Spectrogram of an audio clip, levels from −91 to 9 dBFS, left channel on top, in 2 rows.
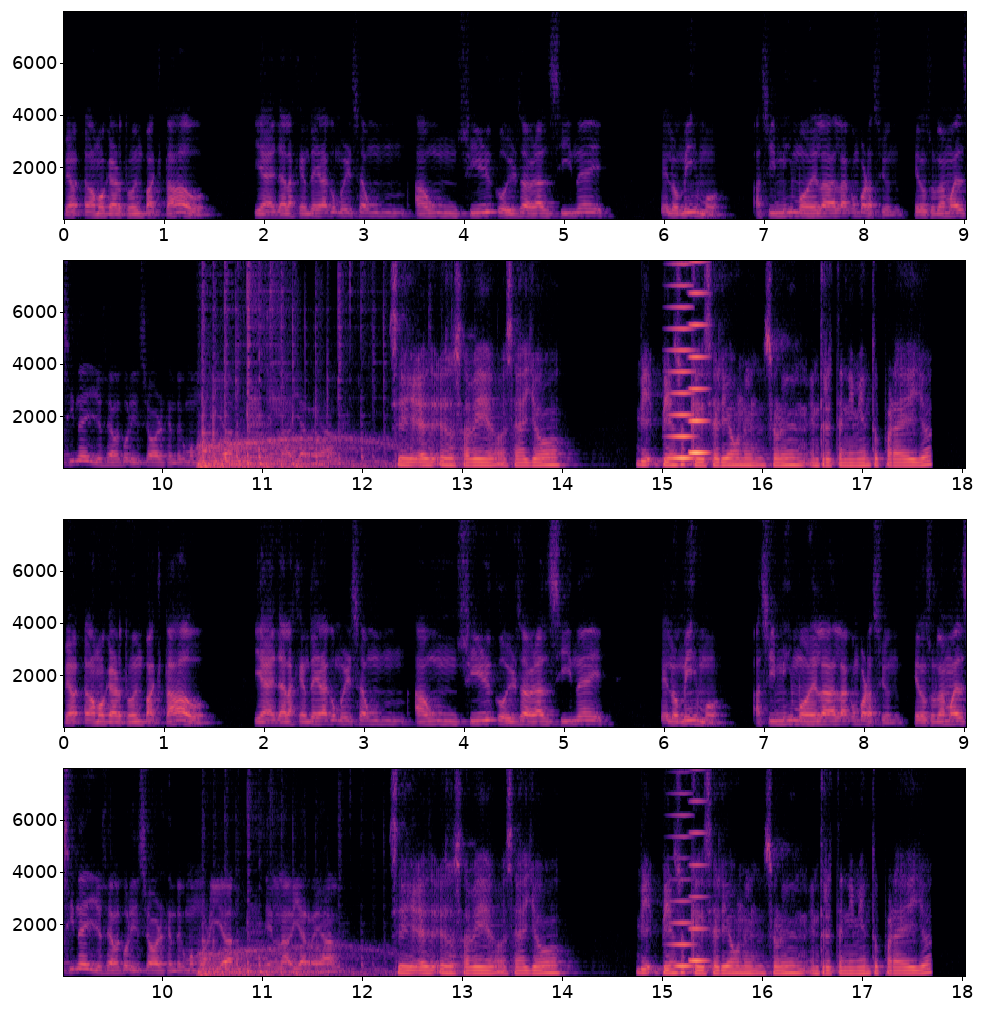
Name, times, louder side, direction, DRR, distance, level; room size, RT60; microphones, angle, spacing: voice 1, 0.0-1.5 1.9-5.5 6.0-6.6 6.9-11.9 12.9-13.0, right 3 dB, 55° right, 2.0 m, -36 dB
sound 1, 10.3-12.0 12.3-12.4 15.0-15.5, left 8 dB, 75° left, 0.6 m, -23 dB
voice 2, 12.3-14.1 14.7-17.7, left 1 dB, 15° left, 1.1 m, -27 dB
head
